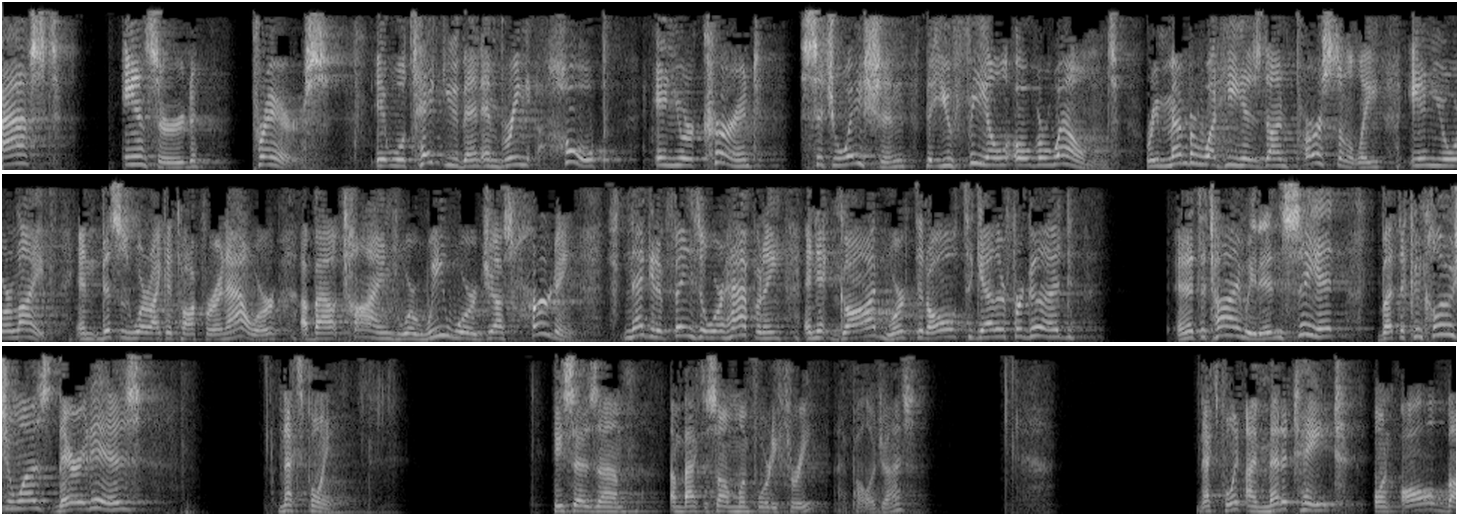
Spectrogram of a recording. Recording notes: At Northside Baptist Church of Elkhart, Indiana.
